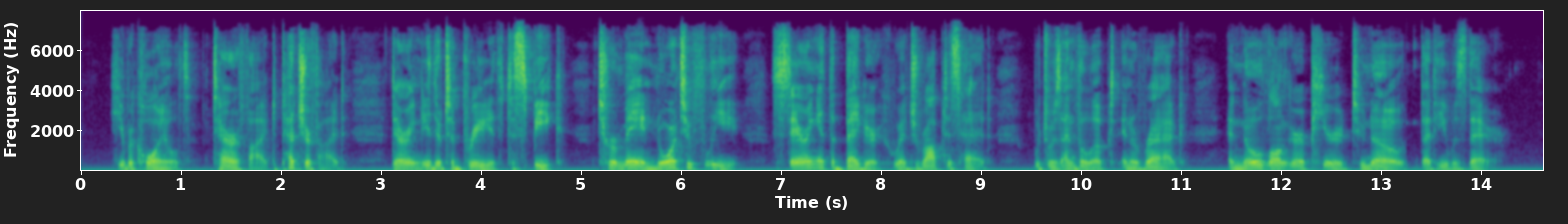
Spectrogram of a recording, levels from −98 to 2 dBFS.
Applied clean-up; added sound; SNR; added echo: none; none; none; none.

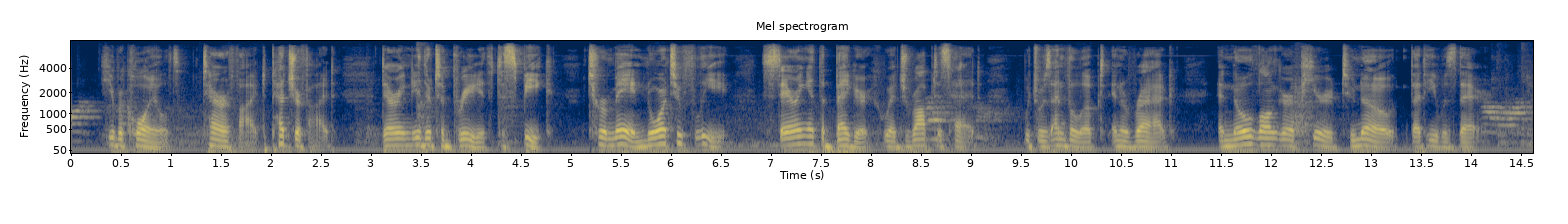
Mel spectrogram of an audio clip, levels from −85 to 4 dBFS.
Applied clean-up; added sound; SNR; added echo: none; Sliding door; 19 dB; none.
